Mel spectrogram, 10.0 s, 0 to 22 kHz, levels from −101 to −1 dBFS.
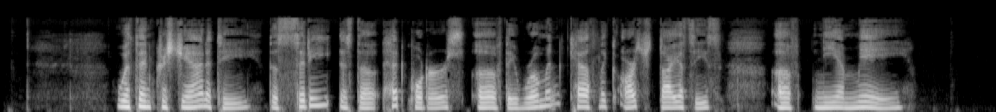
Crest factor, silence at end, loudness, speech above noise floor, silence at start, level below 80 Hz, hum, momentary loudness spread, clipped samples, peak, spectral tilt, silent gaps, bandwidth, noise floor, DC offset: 18 dB; 0.95 s; -23 LUFS; 56 dB; 1.15 s; -58 dBFS; none; 9 LU; under 0.1%; -6 dBFS; -6 dB/octave; none; 11.5 kHz; -79 dBFS; under 0.1%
